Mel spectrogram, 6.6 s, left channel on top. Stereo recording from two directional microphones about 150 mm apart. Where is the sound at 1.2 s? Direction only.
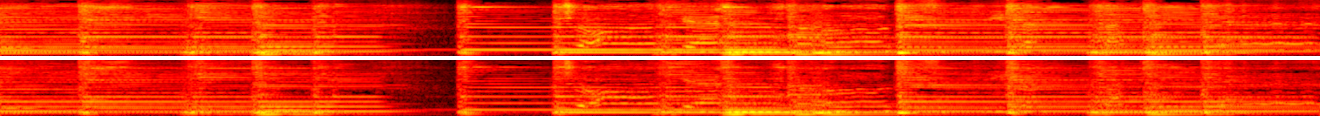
20° left (ahead or behind).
